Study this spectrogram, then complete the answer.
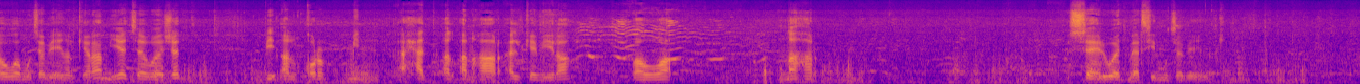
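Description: Children talk and call out nearby, outdoors.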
